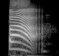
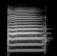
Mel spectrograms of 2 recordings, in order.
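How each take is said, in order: First: The pitch falls sharply from high to low. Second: The pitch stays high and level. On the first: It means that. "the fourth one" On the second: It means the number eight. "the first one"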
